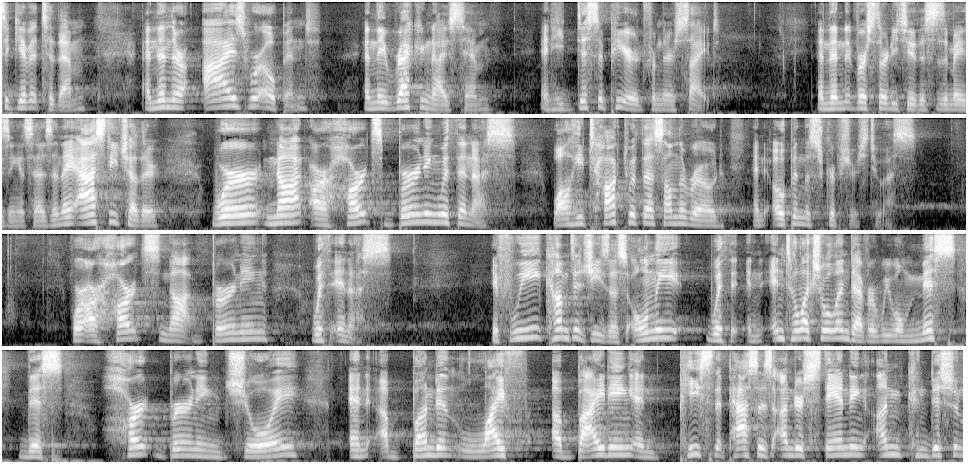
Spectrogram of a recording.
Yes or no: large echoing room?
yes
